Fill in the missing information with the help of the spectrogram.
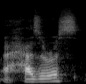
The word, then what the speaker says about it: Ahasuerus: She is um, the the king um, um, Ahasuerus um, is often how you pronounce it.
